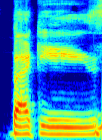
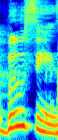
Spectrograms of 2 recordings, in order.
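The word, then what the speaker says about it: Buc-ee's: Bucky's. Bucky's have people, to. and it's not Boosie's.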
